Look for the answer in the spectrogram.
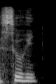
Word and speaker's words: souris: Don't pronounce the S at the end. La souris.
